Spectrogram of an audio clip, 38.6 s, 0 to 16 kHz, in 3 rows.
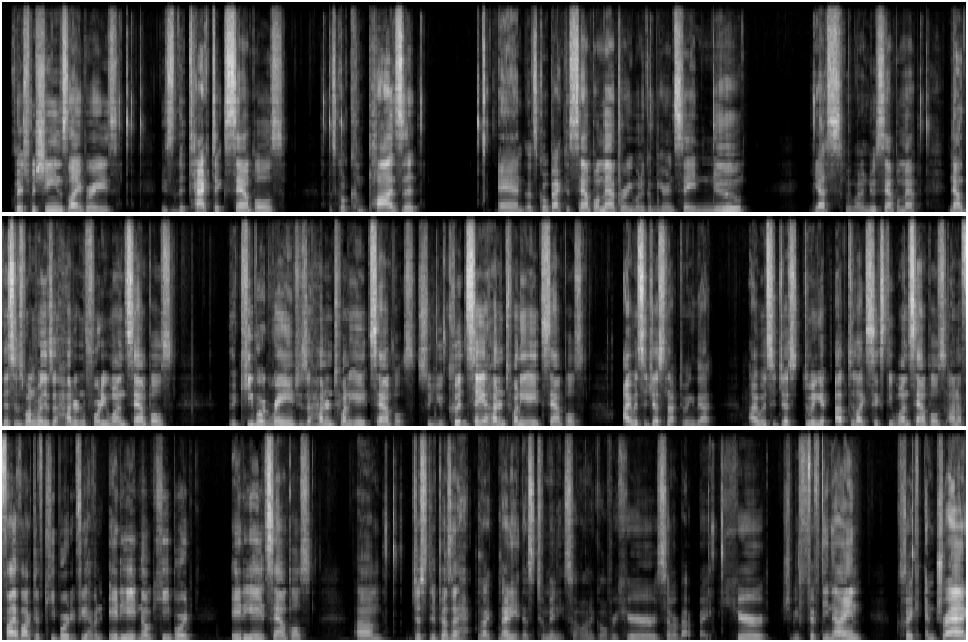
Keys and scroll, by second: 6.8 super+Tab, 19.4 super+a.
